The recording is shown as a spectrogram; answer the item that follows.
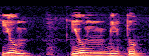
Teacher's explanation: Iklab merupakan hukum bacaan yang terjadi apabila nun mati atau tanwin bertemu dengan huruf ba. Di sini nun mati atau tanwin tidak lagi dibaca huruf nun dan tanwin, melainkan dibaca dengan huruf mim.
